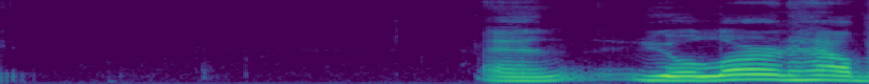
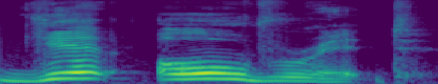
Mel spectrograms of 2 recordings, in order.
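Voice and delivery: slow, raised, louder rebuke; measured but forceful scolding; emphatic rebuke; 4 semitones higher, 6 dB louder, slower than usual. Acted. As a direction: draw it out firmly as a telling-off. Mock rebuke to self-important preachers.

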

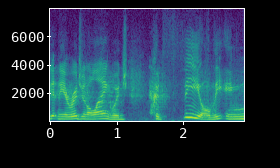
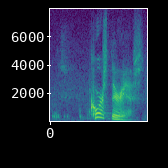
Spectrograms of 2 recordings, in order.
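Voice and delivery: soft, slow, lower; quiet assurance; 5 semitones lower, 4 dB quieter, slower than usual. Shown as a demonstration. Preacher reassuring the congregation, soft and slow. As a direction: settle it gently. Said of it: "If there is any encouragement in Christ".

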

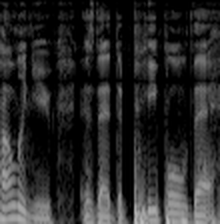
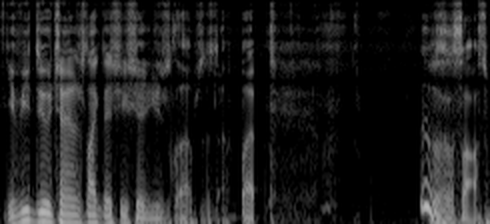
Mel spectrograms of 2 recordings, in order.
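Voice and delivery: ordinary talk

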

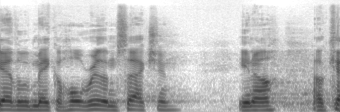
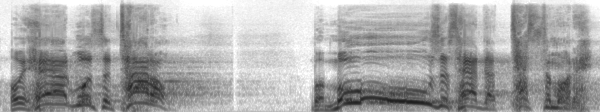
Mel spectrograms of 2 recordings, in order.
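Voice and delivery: impersonating a fiery preacher; 12 semitones higher, 7 dB louder than usual. Retold or imitated. Pastor contrasting Pharaoh's title with Moses' testimony, shouted preaching. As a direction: build each title line up to a cry. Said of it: "But he goes".

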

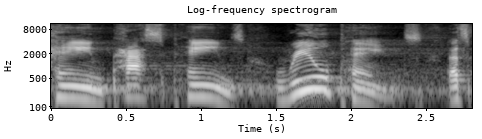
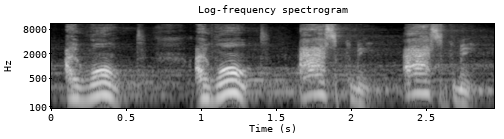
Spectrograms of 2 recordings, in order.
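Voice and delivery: higher, lightly voiced eager child; piping-up kid; 4 semitones higher than usual. Wronged kid pipes up to Timothy, lightly imitated eagerness. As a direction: urge him on like an eager little kid. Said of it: "pipes up and starts shaking his head and going".

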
